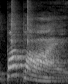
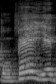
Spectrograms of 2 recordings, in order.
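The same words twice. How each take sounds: First: It is pronounced the English way. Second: It is pronounced the Spanish way. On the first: The speaker calls it right. "It's Popeye, right?" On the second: The speaker calls it wrong. "It's not Popeye. That's not the pronunciation in English"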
